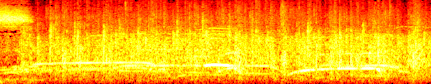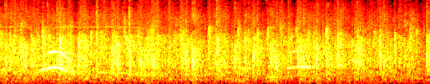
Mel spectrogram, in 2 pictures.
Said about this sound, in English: Shall we give a good clap to Jesus?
